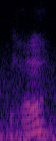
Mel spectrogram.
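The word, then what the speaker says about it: פּ: Instead of Fe, it'll be what? Pe? Yep. Meaning stays the same, shape stays the same, pronunciation changes.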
